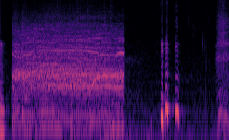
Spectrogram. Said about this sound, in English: The soundboard is magical. That one? That was a crowd cheering.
